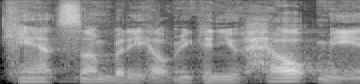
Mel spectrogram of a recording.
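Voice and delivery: mock exasperated, frustrated tone. Acting out Martha asking for help: imitating frustrated Martha. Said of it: "As Martha's so frustrated, she's like".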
